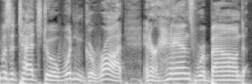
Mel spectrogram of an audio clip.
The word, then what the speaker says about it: garrote: was attached to a wooden, how is this pronounced, garrote? It's garrote.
